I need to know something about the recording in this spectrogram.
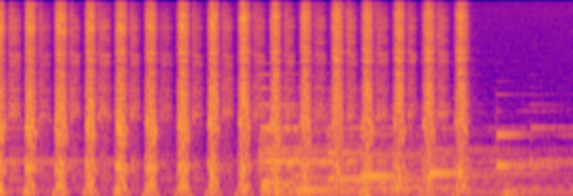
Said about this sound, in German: Atme ein paar Mal ganz schnell ein und aus mit den Armen nach oben. Das hört sich so an.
